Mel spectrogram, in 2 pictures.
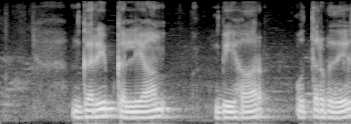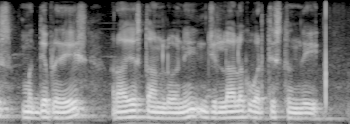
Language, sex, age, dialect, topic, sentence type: Telugu, male, 25-30, Central/Coastal, banking, statement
